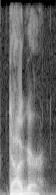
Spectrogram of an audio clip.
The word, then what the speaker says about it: Duggar: to make sure we pronounce his name duggar that's right rhymes with hugger all right let's take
